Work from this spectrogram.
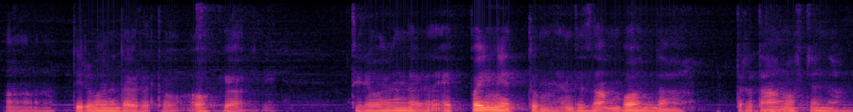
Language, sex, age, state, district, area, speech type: Malayalam, male, 18-30, Kerala, Kollam, rural, spontaneous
